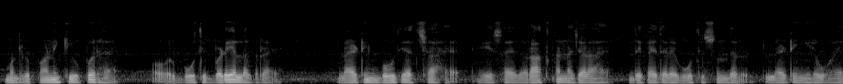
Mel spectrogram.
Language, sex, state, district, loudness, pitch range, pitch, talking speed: Hindi, male, Jharkhand, Jamtara, -30 LUFS, 95-105 Hz, 95 Hz, 235 wpm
